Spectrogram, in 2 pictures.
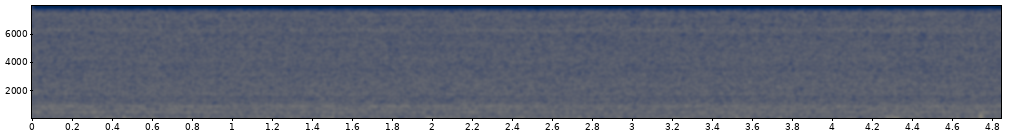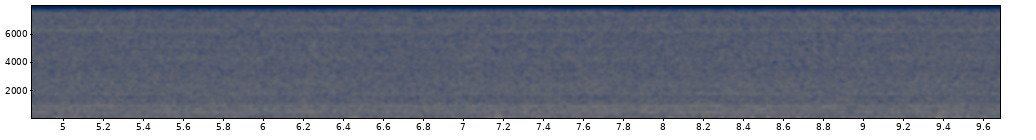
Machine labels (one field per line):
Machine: fan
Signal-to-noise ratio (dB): 6 dB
